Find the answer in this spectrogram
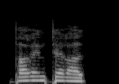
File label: "parenteral", German; adjectives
